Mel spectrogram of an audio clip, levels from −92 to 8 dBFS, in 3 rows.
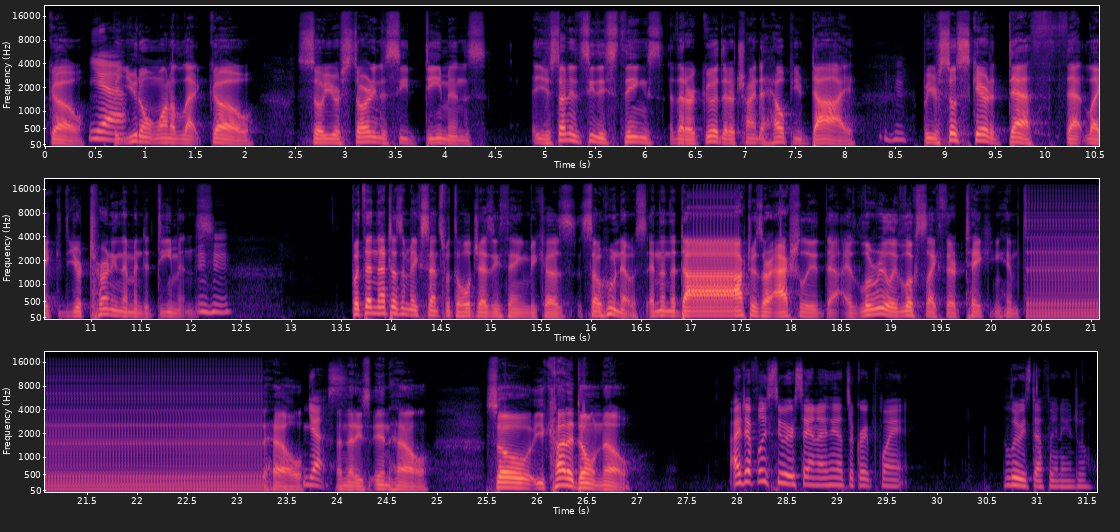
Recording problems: audio freezing; at 17 s and at 20 s for 3 s

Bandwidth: 18.5 kHz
